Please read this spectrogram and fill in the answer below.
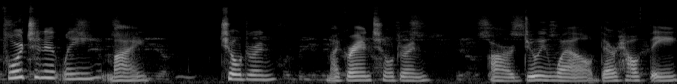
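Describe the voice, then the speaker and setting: At a very slow pace with long, frequent pauses, a woman speaks at medium pitch with lively intonation. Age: 60s. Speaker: vlogger. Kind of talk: personal testimony. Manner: casual, conversational.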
